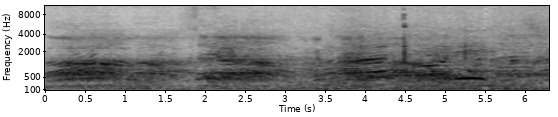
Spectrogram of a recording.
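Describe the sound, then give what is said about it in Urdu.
A crowd at a religious gathering recites salawat aloud together, many voices chanting in unison in loud, swelling waves that rise and ease repeatedly. “مل کے بلند آواز میں صلوات پڑھیں۔”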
